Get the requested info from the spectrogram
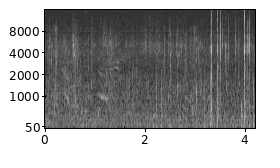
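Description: Steady outdoor noise on a small boat: water moving and wind, with faint distant sounds. Two sharp knocks about three seconds in.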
